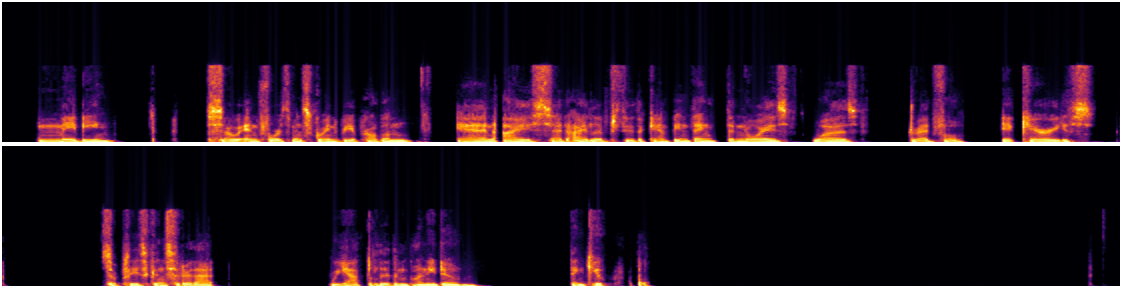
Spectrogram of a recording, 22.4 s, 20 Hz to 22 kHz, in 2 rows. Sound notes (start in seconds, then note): 11.1 pause; 17.5 silence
